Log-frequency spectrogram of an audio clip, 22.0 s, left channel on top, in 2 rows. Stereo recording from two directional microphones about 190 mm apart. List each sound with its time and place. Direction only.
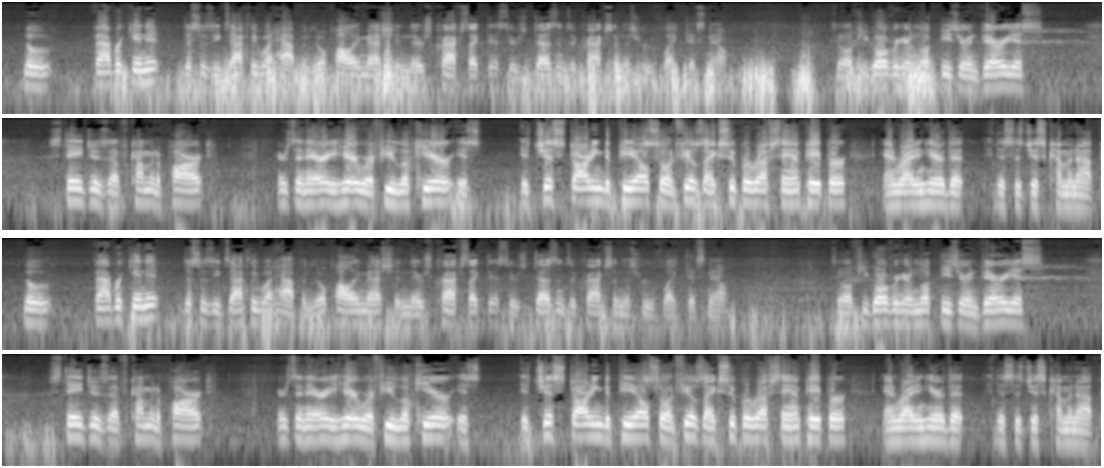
0.2 s speech: centre (ahead or behind)
8.3 s speech: 10° right (ahead or behind)
11.4 s speech: 5° right (ahead or behind)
